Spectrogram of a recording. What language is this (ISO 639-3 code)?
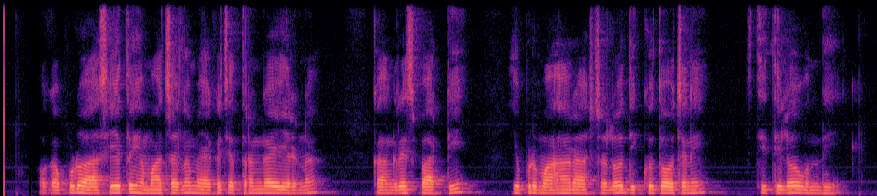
tel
